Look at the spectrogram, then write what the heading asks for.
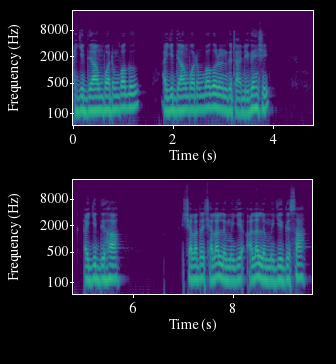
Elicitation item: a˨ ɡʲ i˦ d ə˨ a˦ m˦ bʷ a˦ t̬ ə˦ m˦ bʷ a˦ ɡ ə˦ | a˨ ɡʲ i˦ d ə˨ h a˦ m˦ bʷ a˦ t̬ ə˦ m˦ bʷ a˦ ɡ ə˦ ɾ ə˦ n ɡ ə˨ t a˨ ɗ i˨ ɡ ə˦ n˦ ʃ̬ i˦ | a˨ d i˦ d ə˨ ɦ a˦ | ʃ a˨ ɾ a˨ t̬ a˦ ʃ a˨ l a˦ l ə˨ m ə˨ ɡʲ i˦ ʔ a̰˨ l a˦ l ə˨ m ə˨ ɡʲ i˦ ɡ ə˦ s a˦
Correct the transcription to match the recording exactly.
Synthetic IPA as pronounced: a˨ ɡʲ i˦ d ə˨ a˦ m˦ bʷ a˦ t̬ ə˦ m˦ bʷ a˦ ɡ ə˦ | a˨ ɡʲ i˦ d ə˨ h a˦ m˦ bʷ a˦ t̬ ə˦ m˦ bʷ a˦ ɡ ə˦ ɾ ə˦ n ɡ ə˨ t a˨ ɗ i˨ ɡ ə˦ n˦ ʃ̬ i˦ | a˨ ɡ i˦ d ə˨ ɦ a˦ | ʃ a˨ l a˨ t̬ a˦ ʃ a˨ l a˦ l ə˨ m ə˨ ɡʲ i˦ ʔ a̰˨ l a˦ l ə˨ m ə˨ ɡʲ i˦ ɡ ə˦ s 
